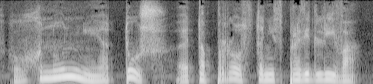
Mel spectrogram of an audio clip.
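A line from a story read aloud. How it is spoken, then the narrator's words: Grumbling. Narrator (Russian): ворчал он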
